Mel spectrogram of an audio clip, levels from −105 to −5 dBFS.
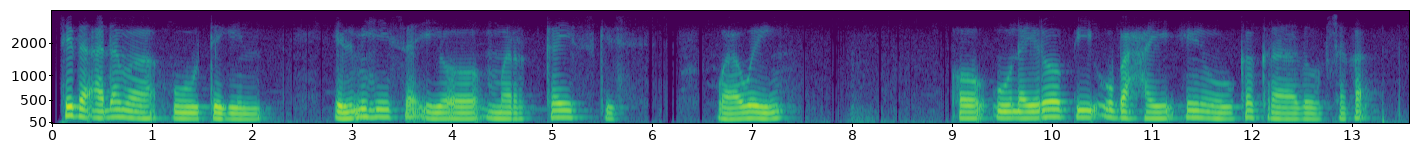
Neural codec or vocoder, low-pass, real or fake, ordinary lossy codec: none; 3.6 kHz; real; none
